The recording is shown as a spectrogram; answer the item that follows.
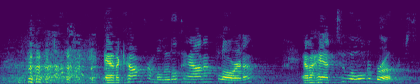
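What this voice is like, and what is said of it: Southern American accent. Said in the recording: “I don't speak English, I speak Southern.”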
